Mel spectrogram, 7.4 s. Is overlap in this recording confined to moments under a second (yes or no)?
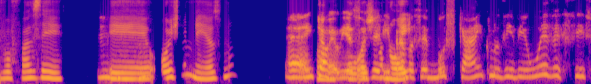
no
